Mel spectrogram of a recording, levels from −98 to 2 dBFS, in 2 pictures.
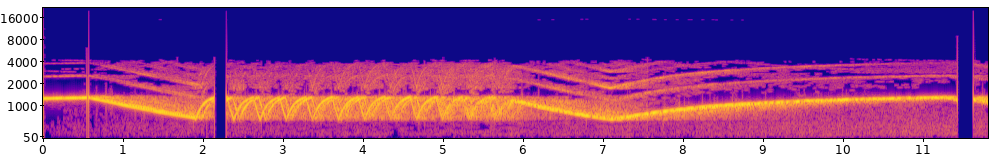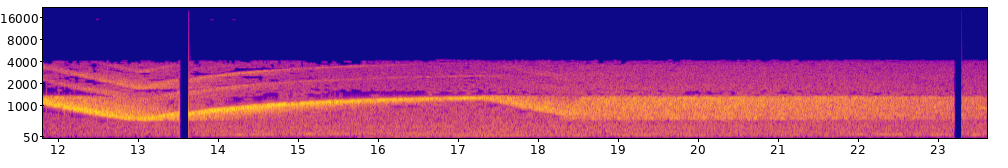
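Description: A gain stage set too high, likely held back by a fast limiter or compressor, causes gain pumping across the whole clip. The level is pulled down on each loud sound and recovers afterwards, swinging by around 10 dB and squashing the dynamics.

The sound also cuts to silence five times, likely from a Bluetooth stall: interference delayed packets, the headphones' buffer emptied, and playback paused until resent data arrived. The gaps fall at 0.54–0.57 s, 2.14–2.29 s, 11.42–11.62 s, 13.51–13.63 s and 23.19–23.29 s, lasting 22 to 201 ms.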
